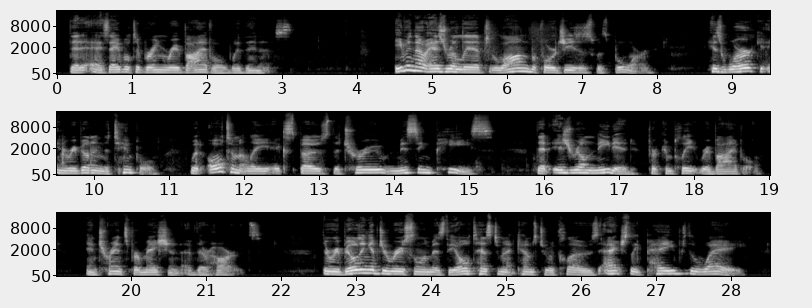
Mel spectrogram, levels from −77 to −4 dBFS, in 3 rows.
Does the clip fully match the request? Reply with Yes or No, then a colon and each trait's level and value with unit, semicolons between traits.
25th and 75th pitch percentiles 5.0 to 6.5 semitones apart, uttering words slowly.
No: average, 4.5 semitones; slow, 120 wpm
